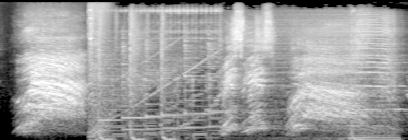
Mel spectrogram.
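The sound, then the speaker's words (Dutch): A loud live audience at a quiz cheers and shouts, breaks off as a short bright musical sting plays, then roars again with whoops and yells until the end. “nu ga ik dat publiek even lenen, want dit is nog steeds quiz-quiz”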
